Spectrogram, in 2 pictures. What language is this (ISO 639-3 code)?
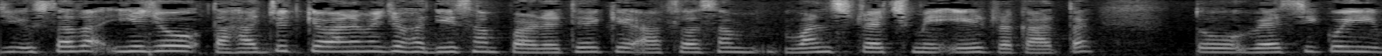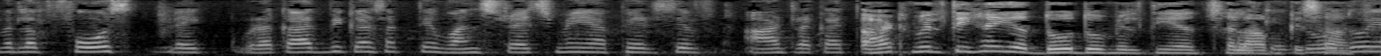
urd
